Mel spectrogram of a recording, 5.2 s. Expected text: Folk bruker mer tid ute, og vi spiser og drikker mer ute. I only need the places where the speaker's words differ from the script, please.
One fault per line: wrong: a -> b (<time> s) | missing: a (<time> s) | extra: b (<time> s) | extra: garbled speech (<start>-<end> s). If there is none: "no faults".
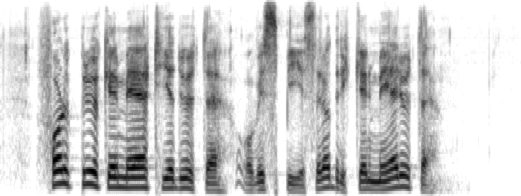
no faults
